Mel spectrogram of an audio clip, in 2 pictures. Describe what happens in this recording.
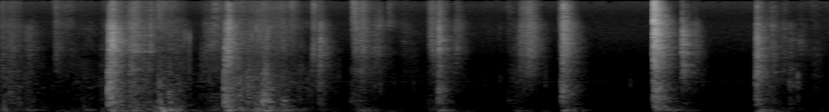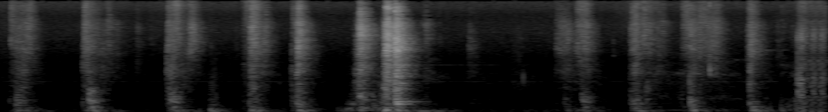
I got out of my bed, went to turn on the lights, then closed the window.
